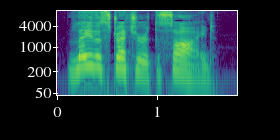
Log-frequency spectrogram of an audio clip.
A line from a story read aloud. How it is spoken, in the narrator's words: snapped the manager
